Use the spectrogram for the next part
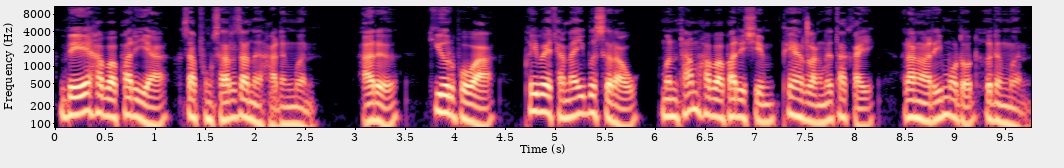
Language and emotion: Bodo, neutral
